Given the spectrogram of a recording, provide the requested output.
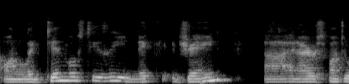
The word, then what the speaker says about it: Jain: find me uh on LinkedIn most easily uh and I respond to 100% of messages uh that people send me on linked so glad to be helpful and and Jane is spelled j a i i n right right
